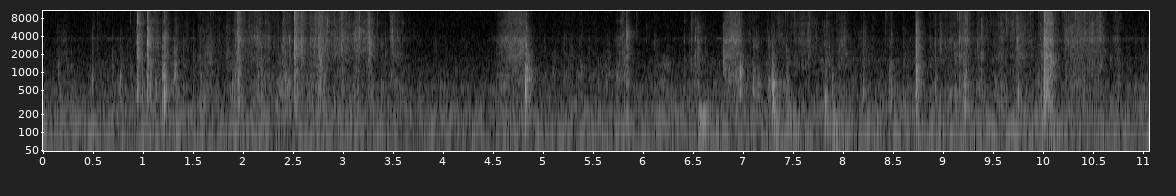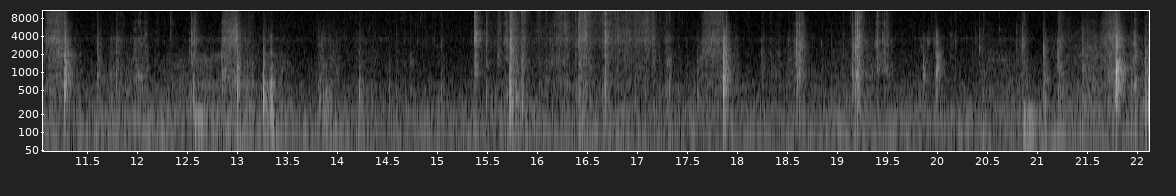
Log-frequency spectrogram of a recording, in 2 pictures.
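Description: Hands handling and opening cardboard trading-card boxes and their plastic wrapping: irregular crinkling, tearing and rustling with small clicks and taps of cardboard.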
